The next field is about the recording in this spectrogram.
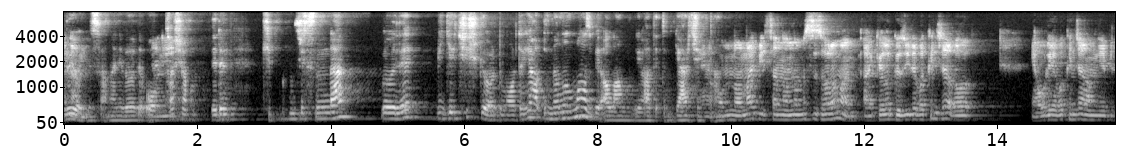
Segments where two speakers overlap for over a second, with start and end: none

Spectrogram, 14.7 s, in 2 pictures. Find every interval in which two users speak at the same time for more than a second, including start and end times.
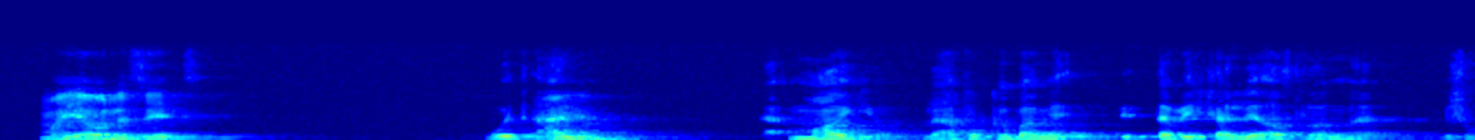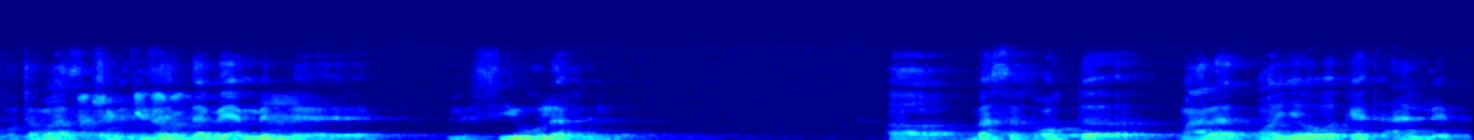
7.7-9.0

